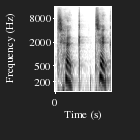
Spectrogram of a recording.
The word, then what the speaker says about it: took: 자, took 할 때 툭 우돌리 아니고요. 우리 말에하고 비슷하게라고 해 주세요.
